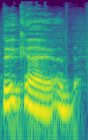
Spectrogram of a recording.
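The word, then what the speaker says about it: Ibucco: Is it Uko? How do I pronounce your username? The I3UCCO. How do I pronounce that? It's B. Oh, okay. Oh, Ibuko.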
